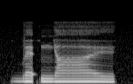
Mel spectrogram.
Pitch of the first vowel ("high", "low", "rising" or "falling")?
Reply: high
